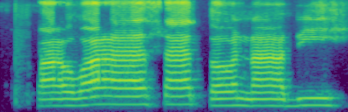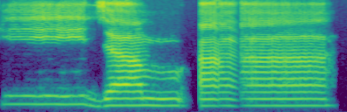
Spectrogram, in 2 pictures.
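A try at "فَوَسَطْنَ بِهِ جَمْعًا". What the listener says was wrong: Fawa. Wawunya tidak mat. Fawasatona bihi jam'a. Jam'a. Ain. Jam'a. Jam'a. Jangan diputus mimnya. Jam'a. Lagi mim sukun. Jam'a. Jam'a. Jangan jam'a. Jam'a. Jam'a.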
